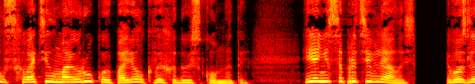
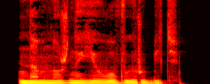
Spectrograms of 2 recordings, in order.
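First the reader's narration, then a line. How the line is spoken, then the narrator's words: Said quietly. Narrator (Russian): сказал он тихо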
